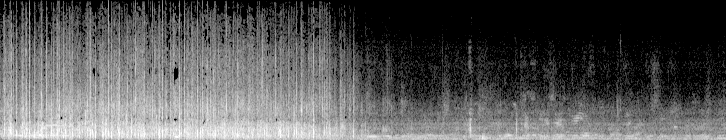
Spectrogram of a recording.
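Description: A small crowd applauding, dense hand-clapping that thins out and dies away after about seven seconds, leaving faint murmuring voices.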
